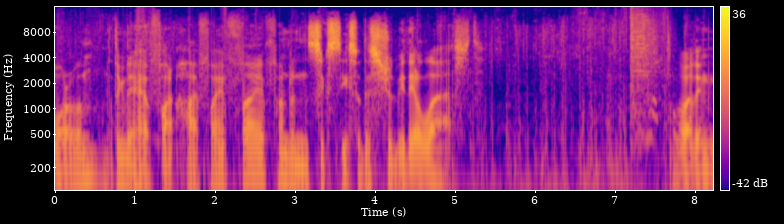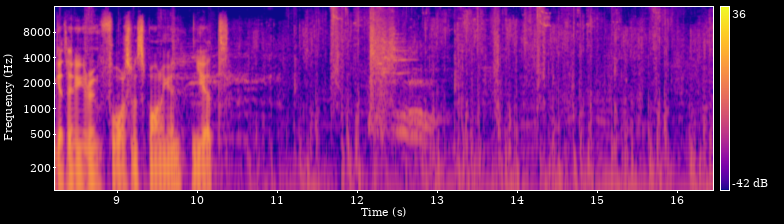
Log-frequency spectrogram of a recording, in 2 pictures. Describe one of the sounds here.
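Horse hooves pound at a gallop.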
